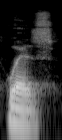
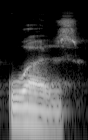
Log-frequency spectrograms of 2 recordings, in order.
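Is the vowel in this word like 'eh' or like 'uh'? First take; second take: eh; uh. First: The vowel sounds like 'eh' as in 'bed'. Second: The vowel sounds like 'uh' as in 'cup'. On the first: The speaker calls it wrong. "The word is not pronounced wes" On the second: The speaker calls it right. "We're using the short sound like cup and up"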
